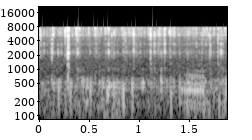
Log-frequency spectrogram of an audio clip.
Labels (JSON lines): {"label": "biophony", "recorder": "HydroMoth"}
